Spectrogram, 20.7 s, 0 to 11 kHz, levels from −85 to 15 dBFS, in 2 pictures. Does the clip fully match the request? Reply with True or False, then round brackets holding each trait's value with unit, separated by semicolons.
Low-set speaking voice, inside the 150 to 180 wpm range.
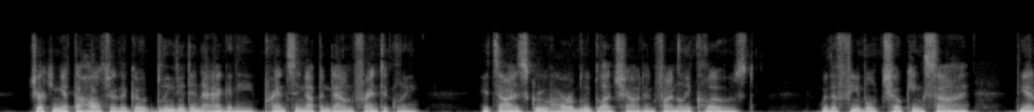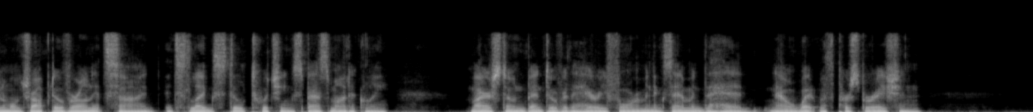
True (85 Hz; 155 wpm)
